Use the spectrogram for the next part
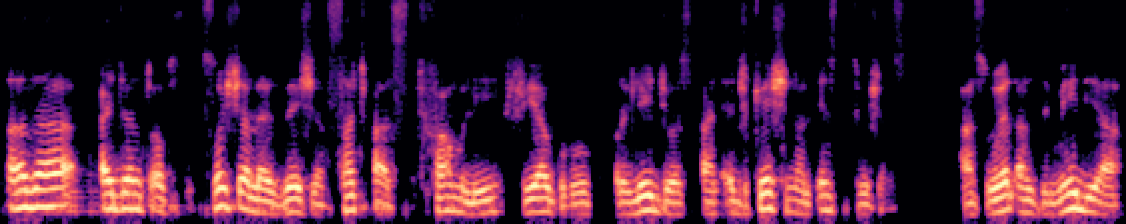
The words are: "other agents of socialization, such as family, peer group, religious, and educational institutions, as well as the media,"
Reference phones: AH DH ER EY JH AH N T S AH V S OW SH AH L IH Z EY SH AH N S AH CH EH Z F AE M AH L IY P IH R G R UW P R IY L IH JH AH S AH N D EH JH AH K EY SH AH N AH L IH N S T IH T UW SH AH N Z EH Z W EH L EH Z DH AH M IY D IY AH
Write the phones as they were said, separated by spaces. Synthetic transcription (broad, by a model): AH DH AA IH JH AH N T AH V S OW SH AH L IH Z EY SH AH N S AH CH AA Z F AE M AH L IY F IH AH G R UW P R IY L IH JH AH S AH N D EH JH AH K EY SH AH N AH L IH N S T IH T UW SH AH N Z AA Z W EH L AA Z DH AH M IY D IY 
